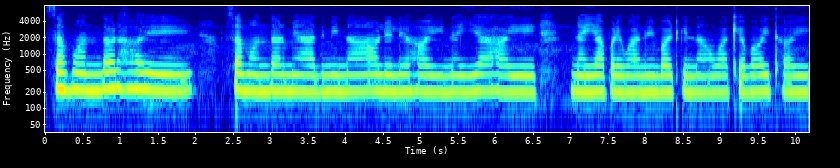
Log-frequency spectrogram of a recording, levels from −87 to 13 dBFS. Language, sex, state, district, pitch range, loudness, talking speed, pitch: Bajjika, female, Bihar, Vaishali, 200-210 Hz, -31 LUFS, 110 wpm, 205 Hz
